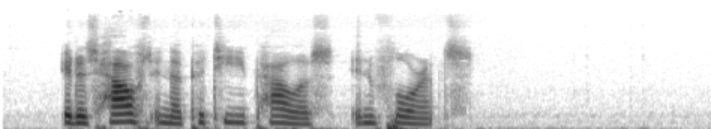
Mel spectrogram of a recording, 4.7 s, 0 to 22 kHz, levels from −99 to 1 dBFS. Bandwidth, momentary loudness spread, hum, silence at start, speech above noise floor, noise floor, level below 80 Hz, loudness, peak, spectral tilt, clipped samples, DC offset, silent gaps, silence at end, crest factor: 11 kHz; 16 LU; none; 0.45 s; 42 dB; -66 dBFS; -44 dBFS; -24 LUFS; -4 dBFS; -7.5 dB/octave; under 0.1%; under 0.1%; none; 1.65 s; 22 dB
